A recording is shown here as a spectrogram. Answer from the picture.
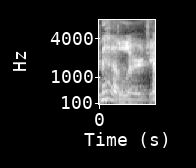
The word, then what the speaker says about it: metallurgy: In the script, she skipped over the term metallurgy.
